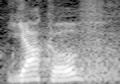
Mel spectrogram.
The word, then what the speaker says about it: Yaakov: My great-grandfather was named Jacob, or Yaakov, as it would have been pronounced in his native Croatian.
